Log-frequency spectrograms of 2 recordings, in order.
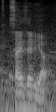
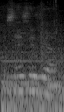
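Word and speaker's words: Saizeriya: there you're good so how you pronounce it size 8 up si8 up yes so cheap so cheap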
